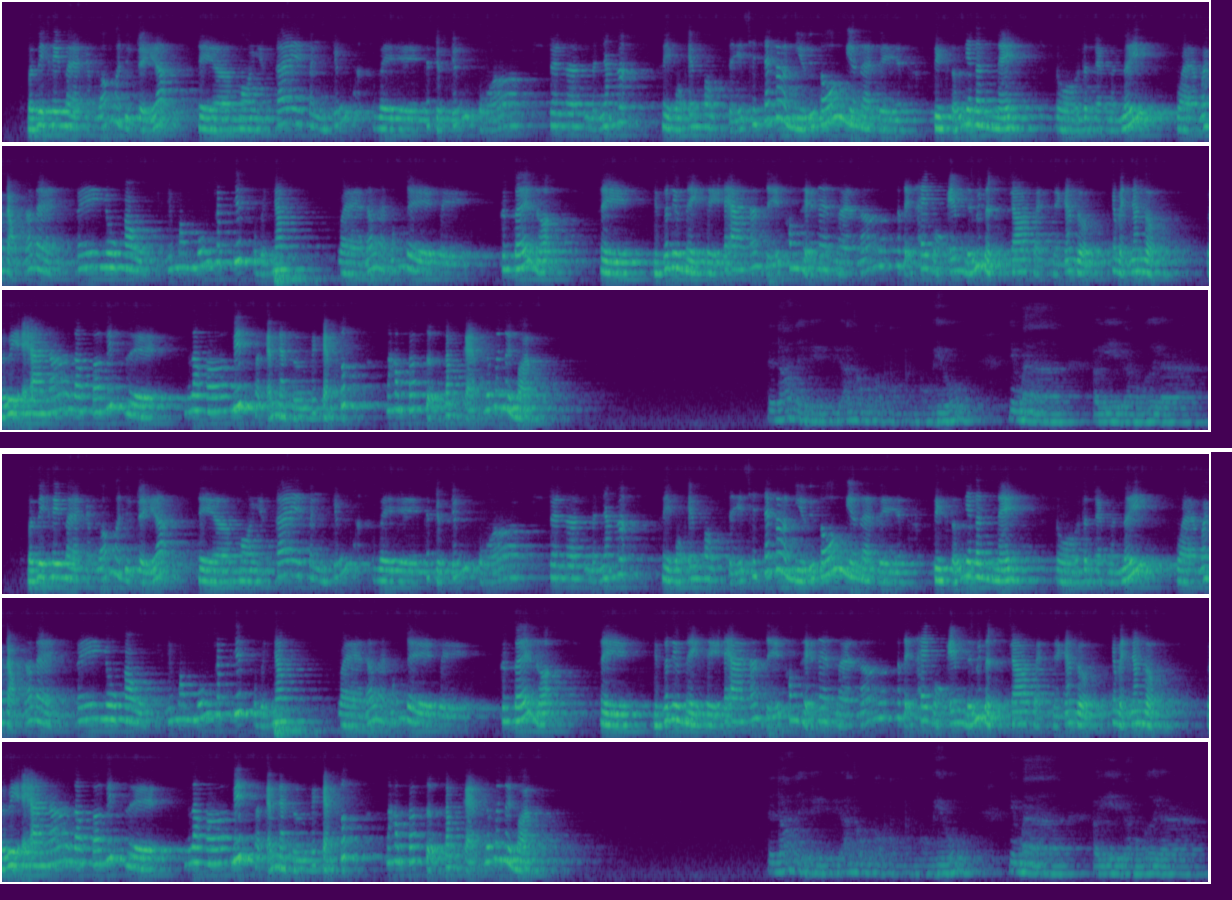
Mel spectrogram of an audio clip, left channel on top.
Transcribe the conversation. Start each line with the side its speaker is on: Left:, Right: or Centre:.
Right: bởi vì khi mà chẩn đoán và điều trị á thì ờ, ngoài những cái bằng chứng về các triệu chứng của trên ờ, bệnh nhân á thì bọn em còn sẽ xem xét rất là nhiều yếu tố như là về tiền sử gia đình nè rồi tình trạng bệnh lý và quan trọng đó là những cái nhu cầu những cái mong muốn cấp thiết của bệnh nhân và đó là vấn đề về kinh tế nữa thì những cái điều này thì AI nó sẽ không thể nào mà nó có thể thay bọn em để quyết định cho bạn bệnh nhân được cho bệnh nhân được bởi vì AI nó đâu có biết về nó có biết và cảm nhận được cái cảm xúc nó không có sự đồng cảm đối với người bệnh
Left: cái đó thì thì thì anh cũng cũng cũng cũng cũng hiểu nhưng mà tại vì là một người à,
